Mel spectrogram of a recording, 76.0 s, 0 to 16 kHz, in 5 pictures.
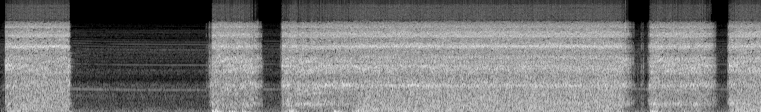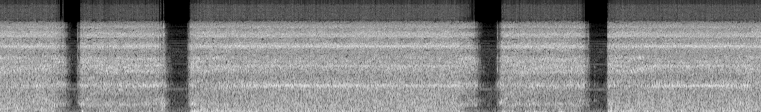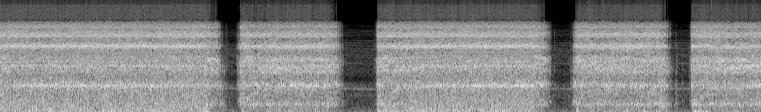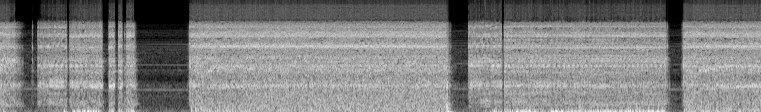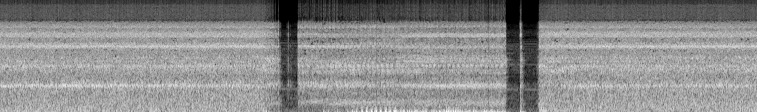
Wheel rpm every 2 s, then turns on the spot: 40, 0, 80, 210, 210, 210, 120, 140, 140, 130, 230, 220, 100, 120, 230, 230, 230, 120, 120, 200, 140, 150, 130, 10, 50, 210, 210, 70, 20, 60, 230, 230, 220, 40, 20, 30, 210, 200.
36-38 46-48 54-58 66-70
